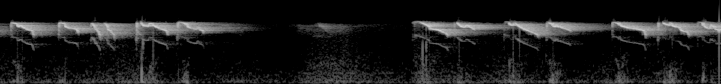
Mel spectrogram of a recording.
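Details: Persistent ngalas-style white-eye song aimed at stirring other white-eyes to reply and compete: high, sharp downward-sweeping chirps in rapid clusters, broken by a clear pause of over a second.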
